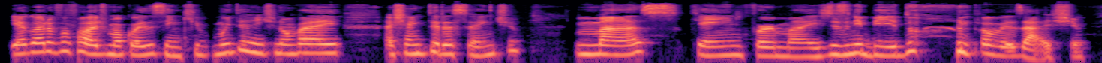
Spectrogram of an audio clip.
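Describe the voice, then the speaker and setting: Gravelly-voiced Brazilian woman teacher. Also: on the high side, fairly bright tone, no room sound, clean studio sound. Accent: Brazilian Portuguese. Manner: chatty, many fillers like né and sabe. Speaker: English teacher. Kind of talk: casual video lesson.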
